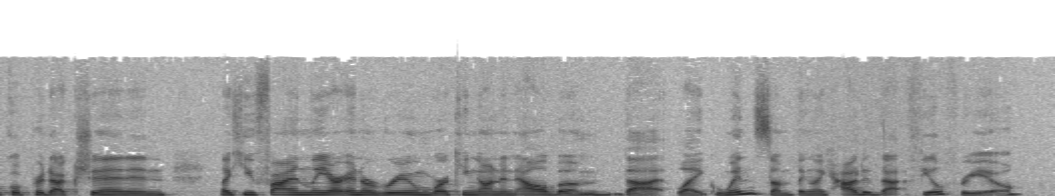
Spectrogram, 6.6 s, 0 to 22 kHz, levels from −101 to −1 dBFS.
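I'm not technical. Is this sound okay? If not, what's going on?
Yes, nothing has gone wrong with how this speech was recorded or played back. A faint room noise can be heard underneath, well below the speaking level, and that simply comes from the space where the microphone was.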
